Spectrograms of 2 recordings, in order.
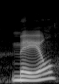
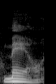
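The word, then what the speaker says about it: Mael: And the guys in Sparks, how do you pronounce the brother's last name? – Male. – Male, okay.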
